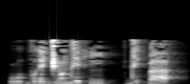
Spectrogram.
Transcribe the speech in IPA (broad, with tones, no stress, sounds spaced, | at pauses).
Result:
w u˧ ɡ o˧ ɾ ɛ˨ d͡ʒ ɔ̃˧ d e˦ h ĩ˧ | d e˨ k͡p a˨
